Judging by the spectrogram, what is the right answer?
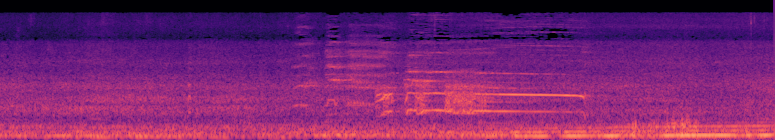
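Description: A rooster crows once, starting about three seconds in, a few short notes followed by one long held note. Underneath runs a steady low rumble, with an engine note rising near the end.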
